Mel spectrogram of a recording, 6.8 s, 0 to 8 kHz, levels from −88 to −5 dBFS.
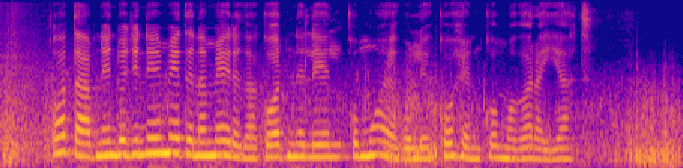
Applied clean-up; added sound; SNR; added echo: none; Thunder; 11 dB; none.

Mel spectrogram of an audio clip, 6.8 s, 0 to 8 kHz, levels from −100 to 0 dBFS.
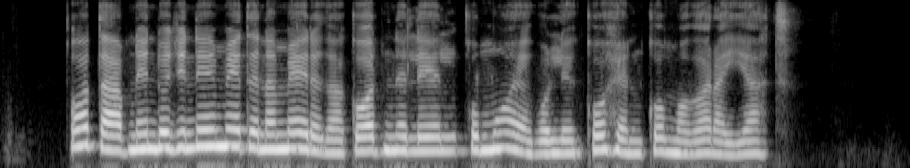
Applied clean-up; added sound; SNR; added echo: neural mask model DeepFilterNet 3.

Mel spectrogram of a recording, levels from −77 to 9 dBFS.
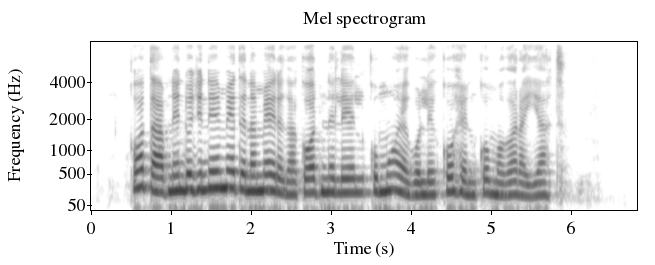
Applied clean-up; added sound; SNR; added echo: none; none; none; none.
